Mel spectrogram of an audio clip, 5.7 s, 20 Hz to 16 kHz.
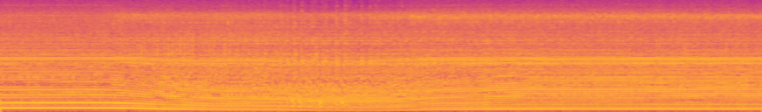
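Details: Super Tigre G4500 glow engine, first run, before low-speed needle adjustment: high buzzing tone sags sharply in pitch for a second, then recovers to steady; stumbling idle, owner suspects it is a little rich on the low end.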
